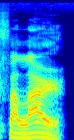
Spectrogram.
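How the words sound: The final R is a curled sound. "o mais caipira das pessoas do interior"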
